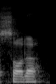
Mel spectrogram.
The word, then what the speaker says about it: solder: Yes, I pronounce it solder. I'm sorry, I'm English. It's our language. I'm sorry. People are going to complain that. I know they are. But we've got solder or soda or soda or however you want to actually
